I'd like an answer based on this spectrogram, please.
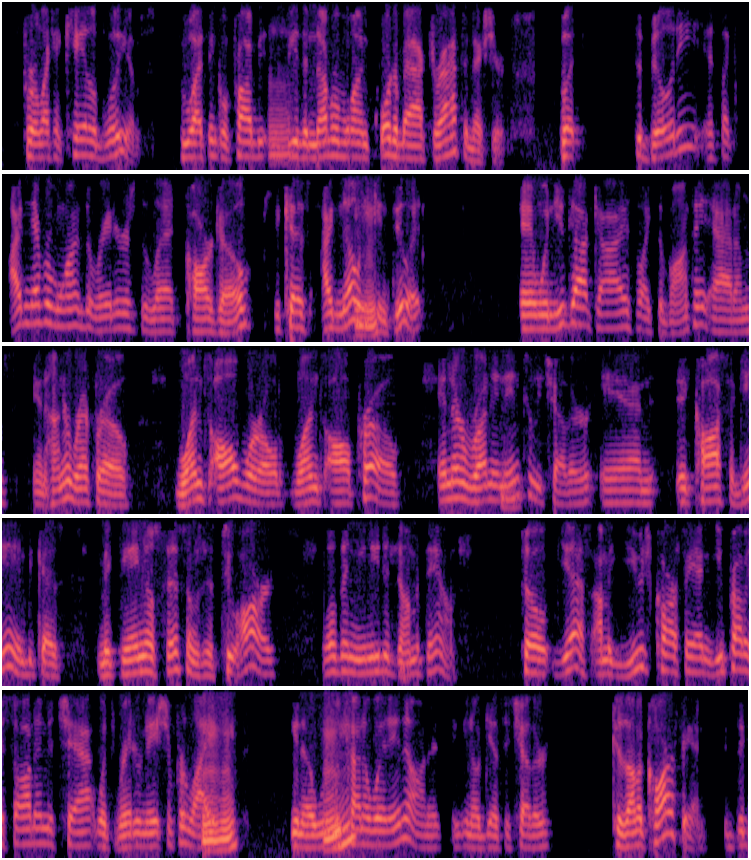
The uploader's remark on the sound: I take live callers!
